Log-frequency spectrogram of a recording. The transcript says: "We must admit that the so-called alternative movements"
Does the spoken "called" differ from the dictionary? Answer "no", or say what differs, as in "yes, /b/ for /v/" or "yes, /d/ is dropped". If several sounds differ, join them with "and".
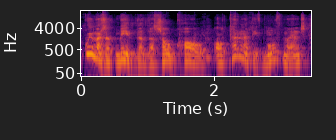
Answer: no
